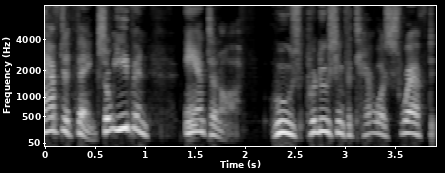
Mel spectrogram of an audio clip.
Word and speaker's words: Antonoff: Is it Jack Aronoff, producer? Antonoff. You wonder why I have no career. I can't even pronounce the name of the guy, one of the most successful producers. Antonoff.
